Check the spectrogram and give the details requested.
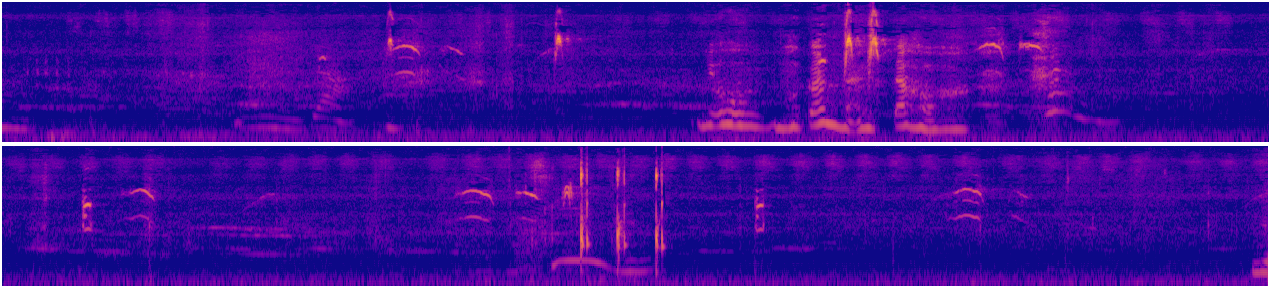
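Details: An unidentified bird, taken from a field after its nest was destroyed, gives scattered thin, high whistled chirps while a person speaks quietly nearby; the owner asks what species it is.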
